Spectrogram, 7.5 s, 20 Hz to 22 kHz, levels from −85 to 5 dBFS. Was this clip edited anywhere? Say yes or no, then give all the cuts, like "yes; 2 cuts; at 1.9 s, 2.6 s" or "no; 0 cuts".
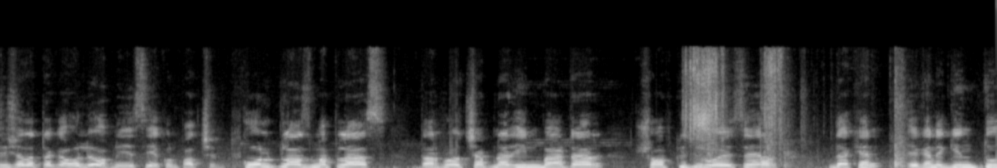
yes; 2 cuts; at 1.8 s, 5.7 s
